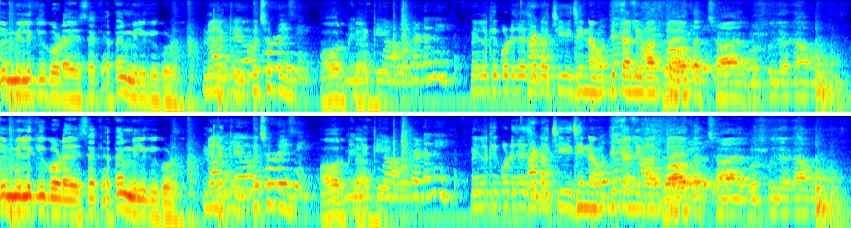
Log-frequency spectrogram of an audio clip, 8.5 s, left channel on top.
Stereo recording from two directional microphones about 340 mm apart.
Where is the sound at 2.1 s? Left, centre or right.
Centre.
